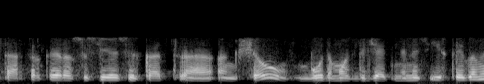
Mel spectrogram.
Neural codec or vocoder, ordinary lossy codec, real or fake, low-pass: none; MP3, 32 kbps; real; 3.6 kHz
